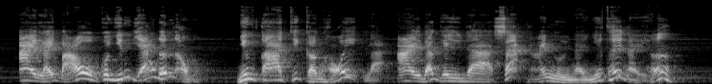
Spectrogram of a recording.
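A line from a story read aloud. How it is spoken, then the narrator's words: Harsh, gritted voice. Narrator (Vietnamese): Đặng Thông gằn giọng bảo rằng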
